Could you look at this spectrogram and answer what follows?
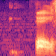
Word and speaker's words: Bhaal: Also, for everyone who wants to know what ball is spelled like this.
